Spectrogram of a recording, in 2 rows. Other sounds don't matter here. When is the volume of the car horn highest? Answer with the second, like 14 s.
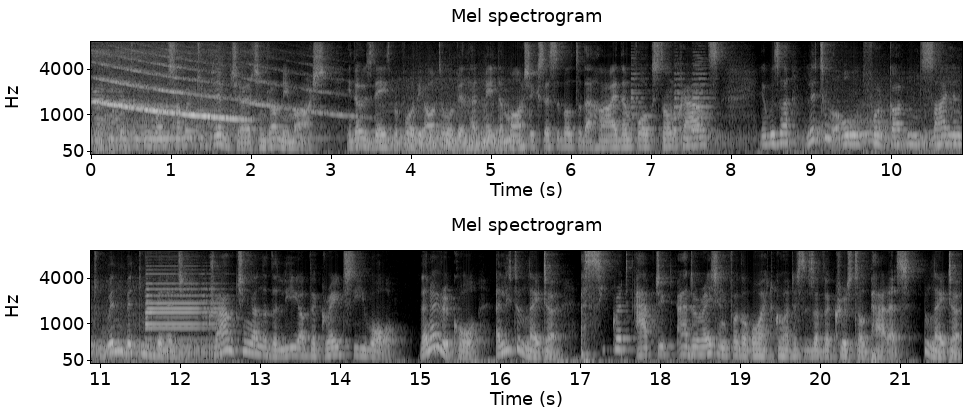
12 s.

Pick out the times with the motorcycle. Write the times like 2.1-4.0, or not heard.
3.5-5.6, 7.0-12.8.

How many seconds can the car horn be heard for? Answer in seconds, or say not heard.
2 s.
